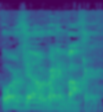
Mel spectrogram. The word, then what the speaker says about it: Orville Redenbacher: these uh i'm going to butcher this or orville redenbacher oh no i actually said it right um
